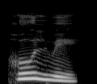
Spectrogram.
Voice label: "ಹೋಲ್ವೆ", Kannada

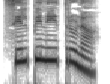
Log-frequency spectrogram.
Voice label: "ಸಿಲ್ಪಿನೀತೃಣ", kannada

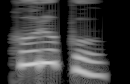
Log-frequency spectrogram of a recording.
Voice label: "ಹರಪೆ", kannada

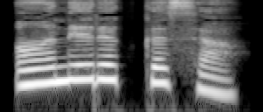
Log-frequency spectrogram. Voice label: "ಆನೆರಕ್ಕಸ", Kannada

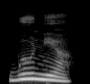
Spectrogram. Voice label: "ಗುಣ್ಯ", Kannada

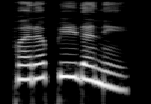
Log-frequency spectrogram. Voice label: "ಪರಿಪಠನ", Kannada

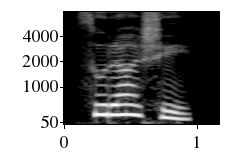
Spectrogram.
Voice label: "ಸರೋಷ", Kannada

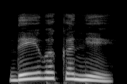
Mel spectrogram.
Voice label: "ದೇವಕನ್ಯೆ", Kannada

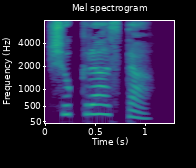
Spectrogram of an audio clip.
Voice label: "ಶುಕ್ರಾಸ್ತ", Kannada

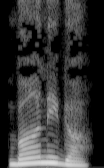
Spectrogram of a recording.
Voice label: "ಬಾನಿಗ", Kannada

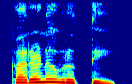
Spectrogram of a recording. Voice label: "ಕರಣವೃತ್ತಿ", Kannada

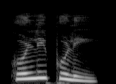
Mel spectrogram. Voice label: "ಗಾಲಿಪಲ್", Kannada

